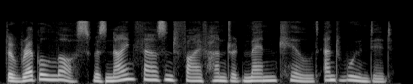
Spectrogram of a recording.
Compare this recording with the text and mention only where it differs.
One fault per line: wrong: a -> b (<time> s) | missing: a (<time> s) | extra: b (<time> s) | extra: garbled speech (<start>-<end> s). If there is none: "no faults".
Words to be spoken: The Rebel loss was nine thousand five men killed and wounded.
extra: hundred (2.1 s)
